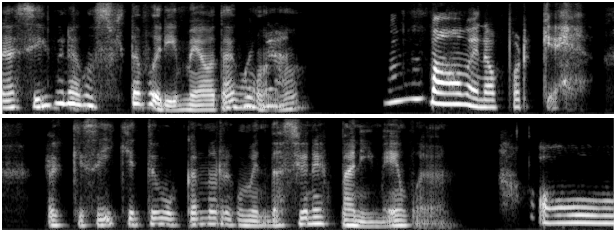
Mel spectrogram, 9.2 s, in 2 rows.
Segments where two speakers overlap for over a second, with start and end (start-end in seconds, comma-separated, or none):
none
